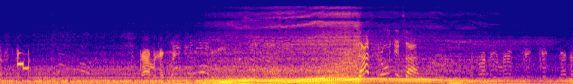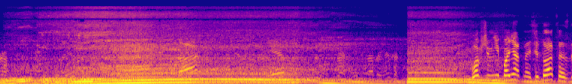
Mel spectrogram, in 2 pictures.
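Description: A small electric motor whines, rising and falling in pitch as it climbs and slows.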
